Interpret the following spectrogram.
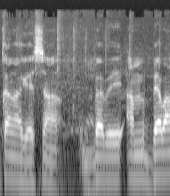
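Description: A man's voice in two drawn-out phrases, the second starting a little over a second in.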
